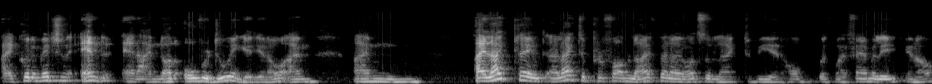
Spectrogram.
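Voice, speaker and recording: Somewhat breathy, this man's medium-pitched voice moves at a moderate pace with ordinary pitch variation and big swings in loudness. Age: 60s. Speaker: heavy metal musician. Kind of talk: interview. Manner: halting, many repetitions.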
